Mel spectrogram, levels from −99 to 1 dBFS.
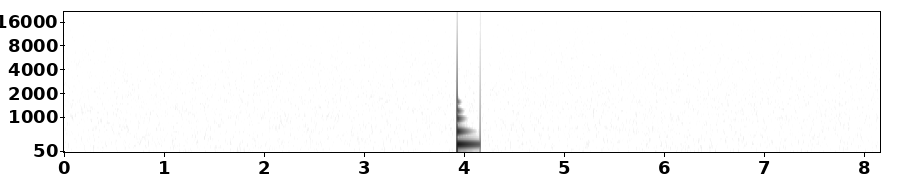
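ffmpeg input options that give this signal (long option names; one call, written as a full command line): ffmpeg -f lavfi -i "aevalsrc='0.398*pow(10,-3*t/0.46)*sin(2*PI*242*t)+0.188*pow(10,-3*t/0.153)*sin(2*PI*605*t)+0.0891*pow(10,-3*t/0.087)*sin(2*PI*968*t)+0.0422*pow(10,-3*t/0.067)*sin(2*PI*1210*t)+0.02*pow(10,-3*t/0.049)*sin(2*PI*1573*t)':duration=0.23:sample_rate=44100" out.wav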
